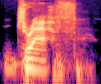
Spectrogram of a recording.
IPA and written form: dʒɻæf (giraffe)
